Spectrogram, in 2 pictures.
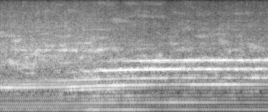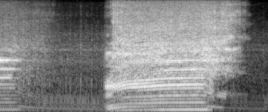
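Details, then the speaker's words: Homelite Mighty Lite two-stroke weed eater, long unused, after carburetor replacement and tuning (idle screw nearest engine, then high screw): high buzzing scream holds steady at full revs, drops off, snaps back cleanly; carb running properly, sounds pretty good. "There you go. And that sounds pretty good."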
